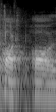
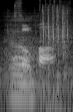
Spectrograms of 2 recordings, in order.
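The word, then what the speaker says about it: faux pas: I don't know if fox paw is right. Fox paw. I'm not even going to spell that. Faux paw. Faux paw, that's what it is.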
